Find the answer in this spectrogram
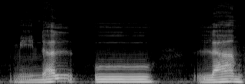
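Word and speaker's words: من الأولى: So noon lam zabar nal, minal, hamza waw pesh u, minal u, Lam kari zebra la. Minal ula. Make sure to stretch the waw sakin for 1 second.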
